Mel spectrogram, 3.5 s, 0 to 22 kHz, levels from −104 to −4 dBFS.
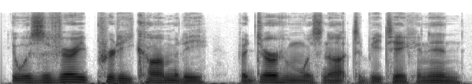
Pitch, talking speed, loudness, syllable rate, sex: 95 Hz, 235 wpm, -18 LUFS, 6.4 syllables/s, male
